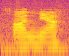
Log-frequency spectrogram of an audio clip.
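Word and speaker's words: Áine: How do you get that Thought so. pronunciation out of AIN? There's supposed to be an accent on the A, and it's technically the English translation of a Gaelic name.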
